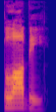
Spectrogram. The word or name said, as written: blobby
